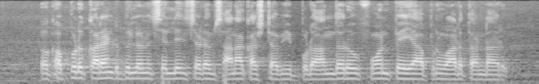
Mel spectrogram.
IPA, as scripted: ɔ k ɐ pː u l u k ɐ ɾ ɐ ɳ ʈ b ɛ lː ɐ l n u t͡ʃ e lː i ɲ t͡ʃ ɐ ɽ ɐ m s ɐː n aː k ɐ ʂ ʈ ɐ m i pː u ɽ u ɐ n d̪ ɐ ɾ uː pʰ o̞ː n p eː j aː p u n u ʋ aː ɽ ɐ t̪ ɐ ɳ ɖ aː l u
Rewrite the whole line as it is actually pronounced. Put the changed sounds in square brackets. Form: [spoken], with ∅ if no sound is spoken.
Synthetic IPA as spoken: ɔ k ɐ pː u [ɽ] u k ɐ ɾ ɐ ɳ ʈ b [i] lː ɐ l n u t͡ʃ e lː i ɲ t͡ʃ ɐ ɽ ɐ m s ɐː n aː k ɐ ʂ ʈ ɐ m i pː u ɽ u ɐ n d̪ ɐ ɾ uː pʰ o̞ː n p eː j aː p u n u ʋ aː ɽ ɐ t̪ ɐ ɳ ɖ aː [ɾ] u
